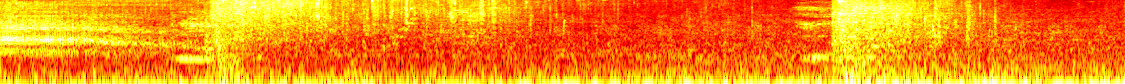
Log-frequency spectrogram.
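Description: Heavy boots stomp down hard with a loud crunch.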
